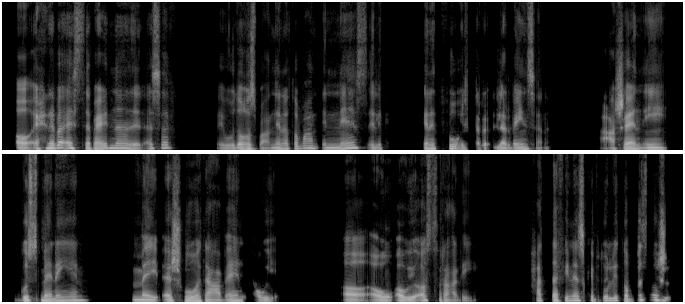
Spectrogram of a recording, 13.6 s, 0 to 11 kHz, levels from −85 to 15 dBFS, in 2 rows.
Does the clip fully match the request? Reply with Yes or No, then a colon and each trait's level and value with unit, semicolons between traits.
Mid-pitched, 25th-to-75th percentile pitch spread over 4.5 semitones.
No: low, 130 Hz; average, 5.3 semitones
